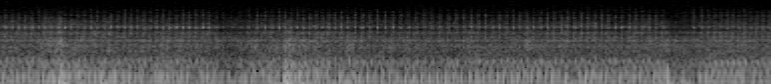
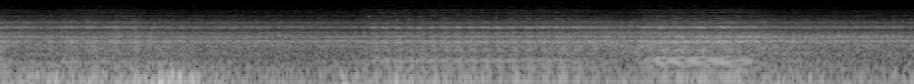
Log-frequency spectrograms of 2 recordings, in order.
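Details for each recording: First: Yamaha Mio Soul carburetted scooter lacking power, rpm won't climb above half throttle: the engine stumbles and stutters unevenly, running too rich (too much fuel). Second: Yamaha Mio Soul carbureted scooter road test after carburetor fix for lack of power, running without air filter: loud single-cylinder note pulls steadily and evenly when throttle opened from closed to half and above; normal acceleration.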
